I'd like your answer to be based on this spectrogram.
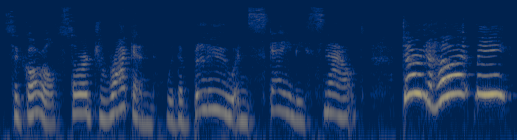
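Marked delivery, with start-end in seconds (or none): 4.0-5.1 very high, loud, slow scared cry; frightened shout. Acted. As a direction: shriek it in fear. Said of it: "together with a shout".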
